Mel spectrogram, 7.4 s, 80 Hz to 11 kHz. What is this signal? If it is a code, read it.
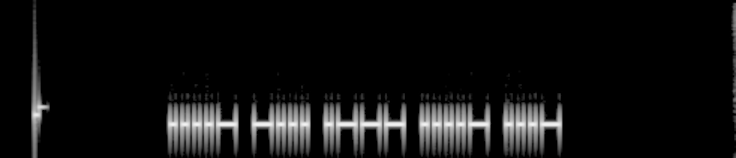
Morse code, heard as a keyed tone, about 20 wpm, 700 Hz. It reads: 4BJ4V
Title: Five Challenging Letter-Number Combinations 20wpm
